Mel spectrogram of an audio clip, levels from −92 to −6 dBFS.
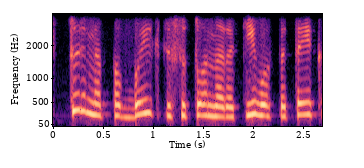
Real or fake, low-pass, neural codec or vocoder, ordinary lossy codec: real; 3.6 kHz; none; Opus, 64 kbps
